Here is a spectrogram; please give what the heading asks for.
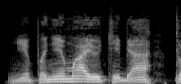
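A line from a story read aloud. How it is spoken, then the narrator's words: Growled, big lad. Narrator (Russian): прорычал детинушка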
